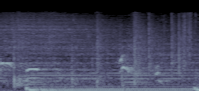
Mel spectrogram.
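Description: Background drama score with a steady low bass coming in just after the start, with two or three short, yelp-like high calls over it, one at the start and one about a second and a half in.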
